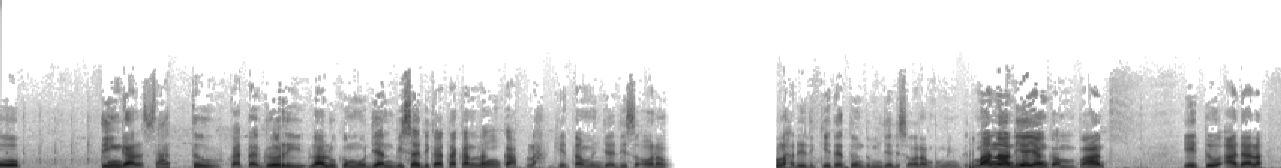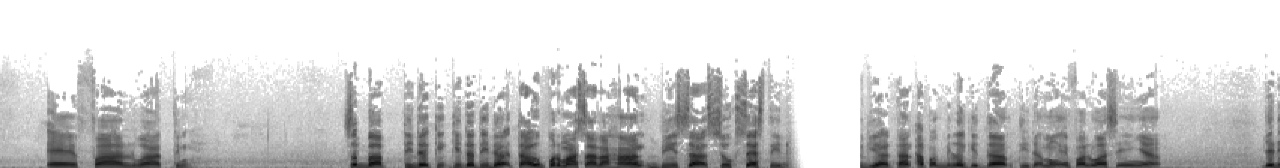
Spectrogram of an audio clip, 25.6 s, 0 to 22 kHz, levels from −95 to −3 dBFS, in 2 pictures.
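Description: At 6.63 s the sound breaks off. The last moment smears into a brief fading buzz, then about 1.04 s of silence, and the audio resumes at 7.77 s with roughly 1.1 s missing. At 20.67 s the same happens again: a short decaying tail, about 0.61 s of silence, and a return at 21.42 s. This is likely a long network dropout. Unlike a short concealed packet loss, the filler dies out completely, and unlike a pause, the lost material never returns.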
